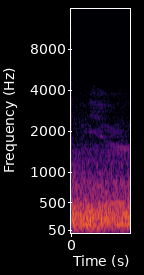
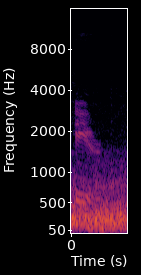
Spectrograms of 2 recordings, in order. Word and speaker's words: Pierre: So I mispronounced Pierre. It's Pierre. To be fair, we're the ones who mispronounce it. No, I was like calling it pear.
